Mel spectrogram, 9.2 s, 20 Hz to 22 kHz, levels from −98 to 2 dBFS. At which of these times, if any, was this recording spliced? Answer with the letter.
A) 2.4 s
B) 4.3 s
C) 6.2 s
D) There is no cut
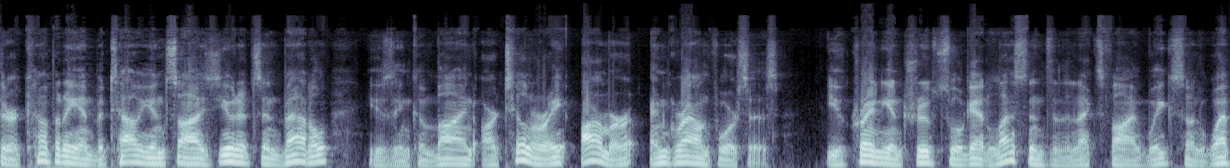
C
